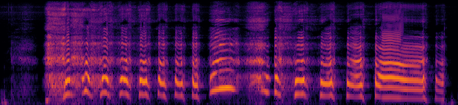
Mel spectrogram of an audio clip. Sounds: Laughter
